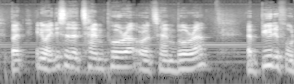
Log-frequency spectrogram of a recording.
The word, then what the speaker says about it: tanpura: at a very popular drone instrument called a tempura I would spell it ta n PU RA but it can also be called the tambura and spelled in many ways of course all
